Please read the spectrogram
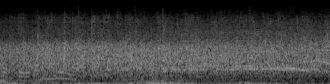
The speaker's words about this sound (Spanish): Este aplauso que suena se lo podía estar dando Julia o todos nosotros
